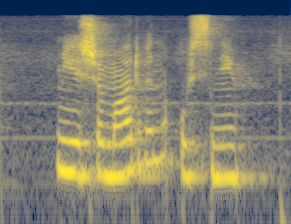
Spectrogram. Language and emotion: Russian, neutral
